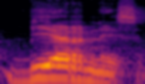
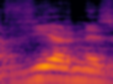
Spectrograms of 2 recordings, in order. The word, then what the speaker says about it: viernes: Remember, when you have a B or a V at the beginning of a word, you pronounce it strong like a B. Vaca, viernes, valor. Don't say vaca, viernes, valor. That's wrong. There is no V sound in Spanish.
